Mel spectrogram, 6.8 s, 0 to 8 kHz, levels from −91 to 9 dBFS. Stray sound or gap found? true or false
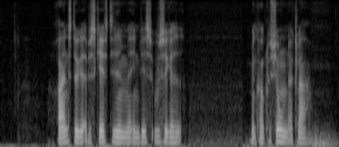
false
